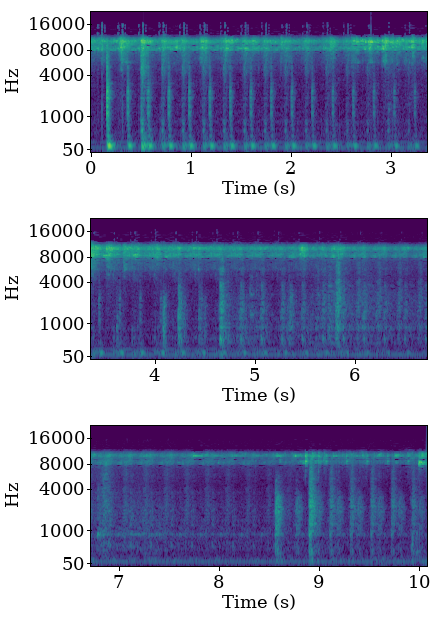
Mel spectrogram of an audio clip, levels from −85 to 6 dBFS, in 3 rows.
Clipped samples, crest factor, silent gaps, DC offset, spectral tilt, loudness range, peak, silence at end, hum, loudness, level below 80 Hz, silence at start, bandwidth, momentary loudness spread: under 0.1%; 22 dB; none; under 0.1%; 0 dB/octave; 11 LU; 0 dBFS; 0 s; none; -18 LUFS; -62 dBFS; 0 s; 17 kHz; 17 LU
